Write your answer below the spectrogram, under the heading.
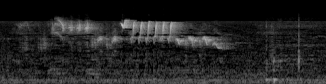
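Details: House wren, known locally as curruíra or cambaxirra, a small wild bird seen in gardens: a quick, high, chattering song of rapid trilled and descending notes lasting under two seconds, then quiet with faint background noise.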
